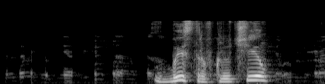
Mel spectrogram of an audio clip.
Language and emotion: Russian, angry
